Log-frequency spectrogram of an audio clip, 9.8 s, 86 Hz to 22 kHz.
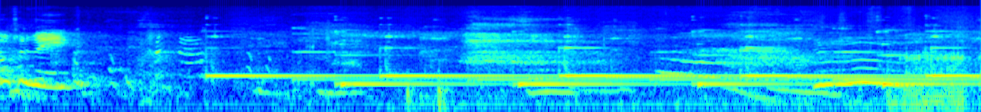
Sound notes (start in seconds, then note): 2.0 muted metallic sounds; 5.1 yawns and snoring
